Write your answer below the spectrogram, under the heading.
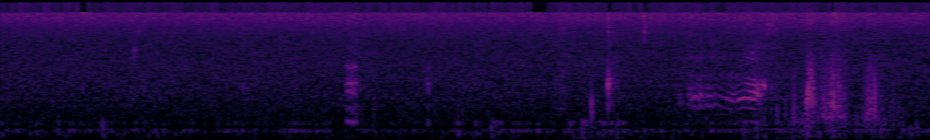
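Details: A pet cat seeing birds outside, making hunting noises: a low steady hum with scattered soft clicks, then a cluster of short, wavering, trilled chirps near the end, rising and falling quickly.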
